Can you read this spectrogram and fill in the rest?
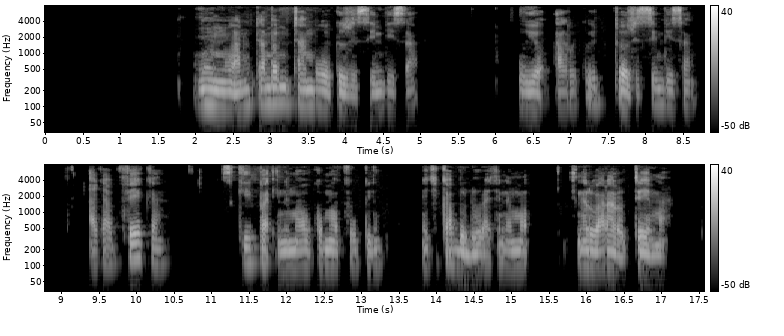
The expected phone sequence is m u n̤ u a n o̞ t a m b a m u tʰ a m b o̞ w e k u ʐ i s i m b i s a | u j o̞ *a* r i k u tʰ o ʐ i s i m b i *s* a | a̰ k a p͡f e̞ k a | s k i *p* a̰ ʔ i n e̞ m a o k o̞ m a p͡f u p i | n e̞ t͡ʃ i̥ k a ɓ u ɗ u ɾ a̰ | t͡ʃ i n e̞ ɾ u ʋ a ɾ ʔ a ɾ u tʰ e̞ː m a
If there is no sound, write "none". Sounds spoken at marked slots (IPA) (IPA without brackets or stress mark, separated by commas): a, s, p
